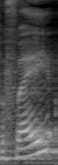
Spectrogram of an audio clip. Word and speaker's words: buffet: There are 2 ways to pronounce the word, buffet or buffet. If the British will pronounce the word as buffet, but the Americans would pronounce the word as buffet, buffet.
